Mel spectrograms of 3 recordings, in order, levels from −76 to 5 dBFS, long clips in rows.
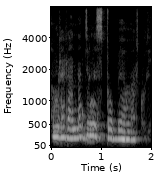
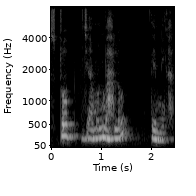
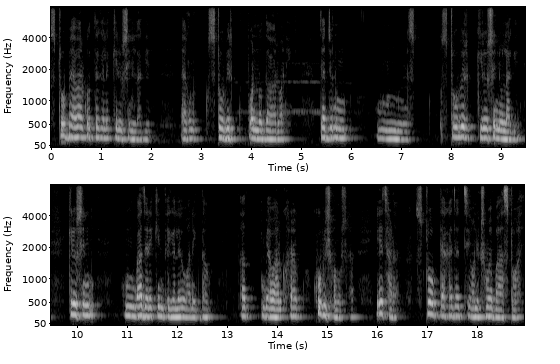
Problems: constant background noise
